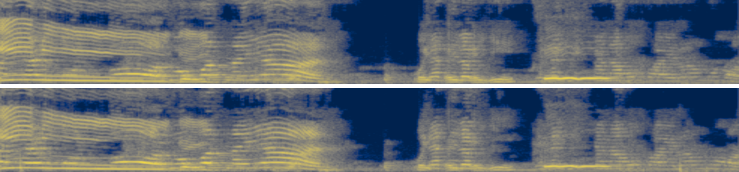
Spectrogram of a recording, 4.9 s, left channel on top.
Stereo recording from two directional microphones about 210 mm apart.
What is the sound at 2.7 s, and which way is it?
A child's voice, 5° left (ahead or behind).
